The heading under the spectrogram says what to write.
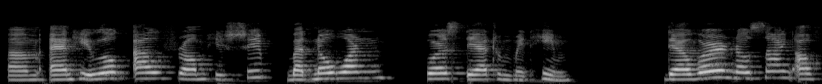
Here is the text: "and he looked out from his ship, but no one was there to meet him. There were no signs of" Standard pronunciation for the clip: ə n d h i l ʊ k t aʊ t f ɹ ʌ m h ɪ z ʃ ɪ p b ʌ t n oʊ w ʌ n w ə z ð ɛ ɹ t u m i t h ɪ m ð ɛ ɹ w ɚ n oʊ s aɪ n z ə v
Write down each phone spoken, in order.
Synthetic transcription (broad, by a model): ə n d h i l ʊ k t aʊ t f ɹ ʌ m h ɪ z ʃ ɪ p b ʌ t n oʊ w ʌ n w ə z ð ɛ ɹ t u m i t h ɪ m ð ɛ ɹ w ɚ n oʊ s aɪ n ə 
